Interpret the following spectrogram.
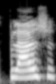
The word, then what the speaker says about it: plage: And we had one, Castile Plague, is that how you say it? Castle Beach, right across plage. From our hotel. So it's plage, so it's Castile Plage?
